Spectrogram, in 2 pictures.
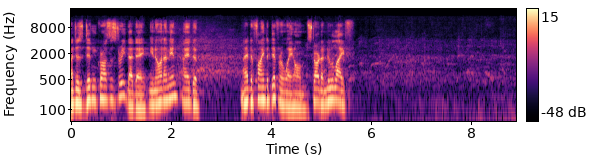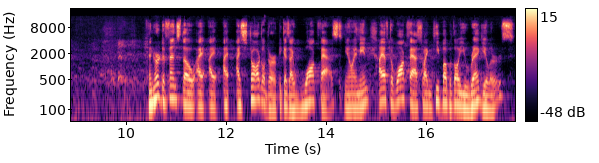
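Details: Male comedian who stutters, performing live stand-up in early 2021 while responding to a heckler, who says noises heard while he talks make him stutter badly; stuttering.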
